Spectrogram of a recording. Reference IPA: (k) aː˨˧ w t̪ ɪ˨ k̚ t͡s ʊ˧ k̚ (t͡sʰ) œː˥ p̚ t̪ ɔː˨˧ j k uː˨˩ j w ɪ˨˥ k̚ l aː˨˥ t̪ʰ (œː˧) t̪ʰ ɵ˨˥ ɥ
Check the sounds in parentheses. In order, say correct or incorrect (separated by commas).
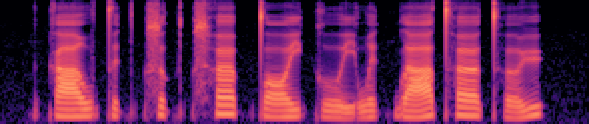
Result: correct, correct, correct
